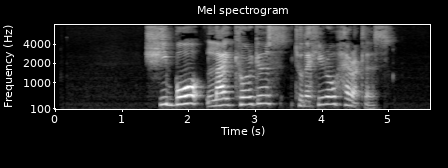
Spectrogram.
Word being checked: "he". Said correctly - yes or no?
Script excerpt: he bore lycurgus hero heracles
no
